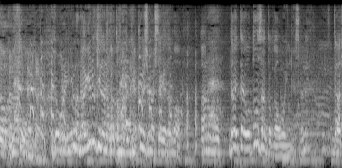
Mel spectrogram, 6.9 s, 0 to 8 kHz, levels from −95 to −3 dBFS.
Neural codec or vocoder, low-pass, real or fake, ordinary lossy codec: vocoder, 24 kHz, 100 mel bands, Vocos; 7.2 kHz; fake; none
